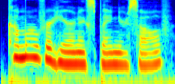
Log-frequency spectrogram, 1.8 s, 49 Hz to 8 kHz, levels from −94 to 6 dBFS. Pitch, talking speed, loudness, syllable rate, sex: 190 Hz, 205 wpm, -14 LUFS, 6.2 syllables/s, female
